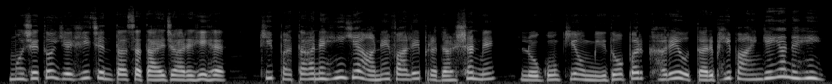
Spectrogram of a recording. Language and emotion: Hindi, fearful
